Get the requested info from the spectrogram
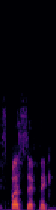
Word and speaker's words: specific: Yeah, we never Yeah, we never pronounced the S. And she used to say, if you're not going to say it right, I'm not talking to you about it. This isn't an ocean. This is not how it works. So, like, I learned real quick the difference between specific and pacific.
